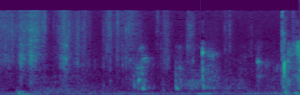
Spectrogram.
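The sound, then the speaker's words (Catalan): Aluminium foil crumpled by hand gives an irregular series of crackling, crinkling bursts, mostly soft with a few sharper crunches. “Fa aquest soroll, si el moc amb les mans. Arrugo.”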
